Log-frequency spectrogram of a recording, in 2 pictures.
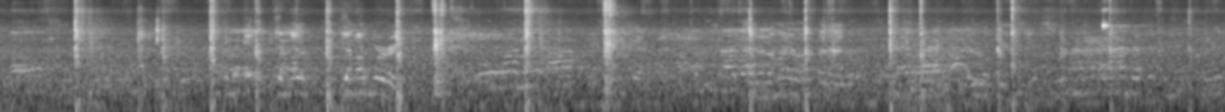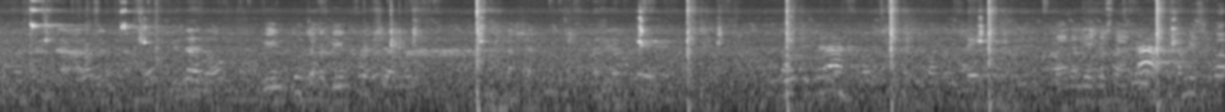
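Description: Men call out and talk to each other during a game, outdoors.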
